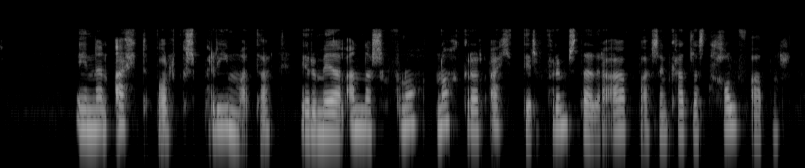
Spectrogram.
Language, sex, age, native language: Icelandic, female, 30-39, Icelandic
